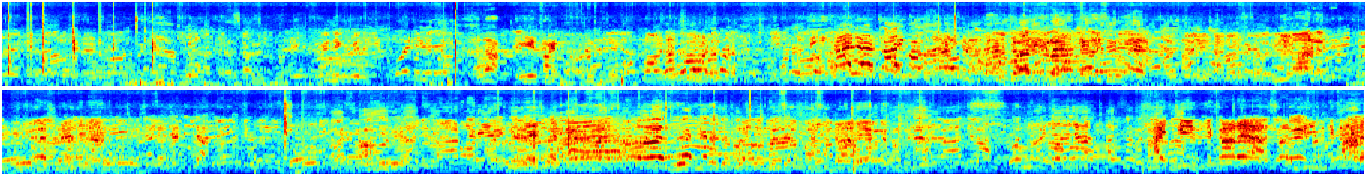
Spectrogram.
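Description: A large outdoor crowd of young people shouts and cheers loudly.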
